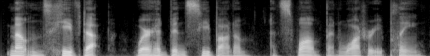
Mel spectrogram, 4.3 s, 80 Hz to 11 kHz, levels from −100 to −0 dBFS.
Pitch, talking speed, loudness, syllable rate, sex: 95 Hz, 180 wpm, -22 LUFS, 5.0 syllables/s, male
